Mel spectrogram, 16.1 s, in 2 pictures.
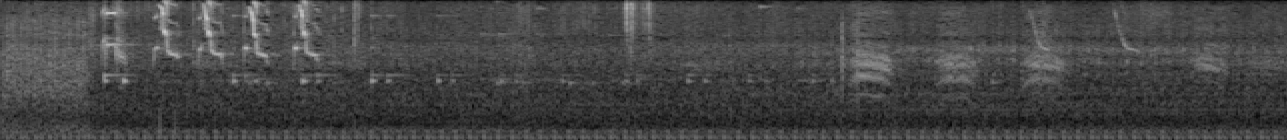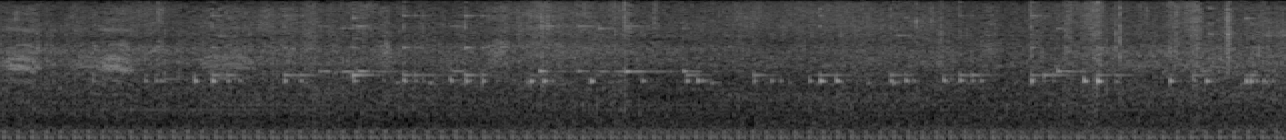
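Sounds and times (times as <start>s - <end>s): steady low rumble: 0.0s - 16.0s
faint bird chirping: 0.6s - 3.6s
bird calling: 0.6s - 16.0s.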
